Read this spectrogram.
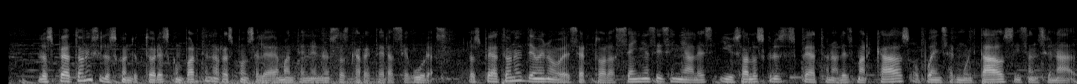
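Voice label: Audio PSA Spanish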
